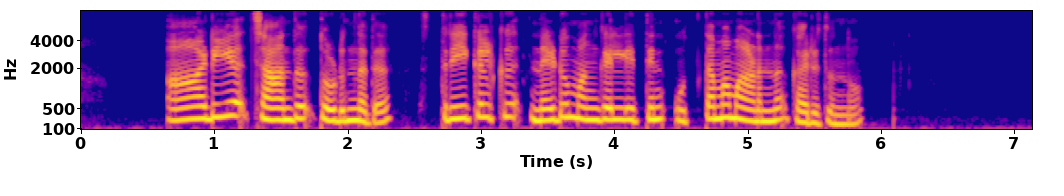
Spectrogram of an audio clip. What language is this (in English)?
Malayalam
